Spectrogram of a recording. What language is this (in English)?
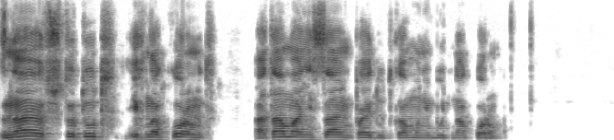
Russian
